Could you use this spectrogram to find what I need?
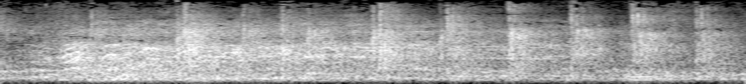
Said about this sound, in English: Yeah, now you clap.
